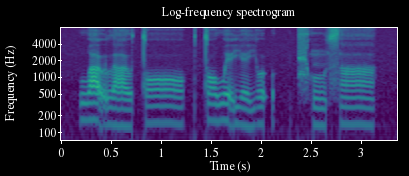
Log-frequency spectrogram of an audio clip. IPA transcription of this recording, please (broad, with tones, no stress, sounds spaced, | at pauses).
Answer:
w a̰˦˨ ʊ̯ l a˨ ʊ̯ t ɔ˦ | t ɔ˦ w ḛ˦˨ j e˨ j ʊ˦ ʔ | t͡ɕʰ ũ˨ sʰ ã˦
